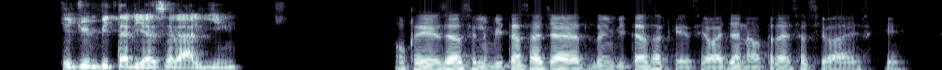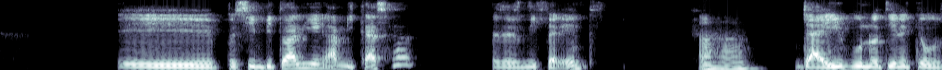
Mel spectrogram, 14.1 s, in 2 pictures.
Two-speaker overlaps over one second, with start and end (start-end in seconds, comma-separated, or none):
none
